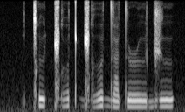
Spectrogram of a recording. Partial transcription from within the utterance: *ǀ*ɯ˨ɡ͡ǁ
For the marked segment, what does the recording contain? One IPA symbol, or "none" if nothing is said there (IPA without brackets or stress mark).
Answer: ǀ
